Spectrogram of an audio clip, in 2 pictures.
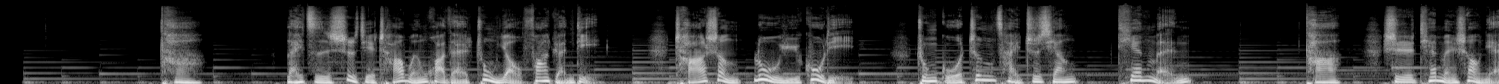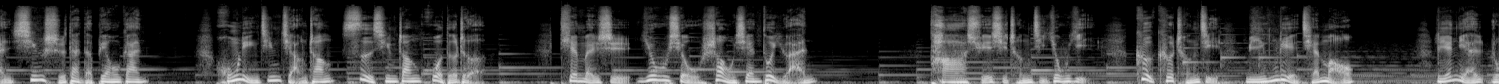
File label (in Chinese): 男, 纪录片, 人物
